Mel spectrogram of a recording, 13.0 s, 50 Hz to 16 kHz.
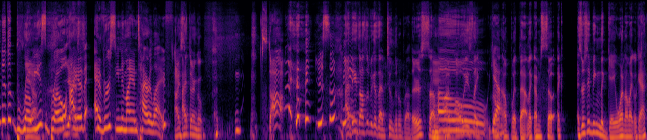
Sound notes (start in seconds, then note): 4.6 whimpers; 5.5 laughs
